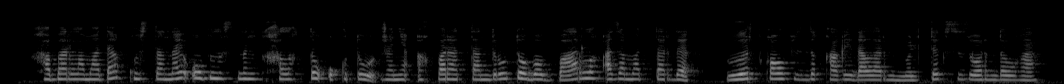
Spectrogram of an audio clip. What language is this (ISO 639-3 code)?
kaz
